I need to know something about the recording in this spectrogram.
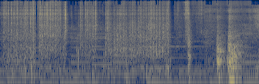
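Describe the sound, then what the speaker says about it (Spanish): Sandpaper wrapped on a wooden block rubs over a motorcycle fairing being prepared for polyurethane filler, a close, steady scratchy rasp with short repeated strokes and brief pauses near the end. "El taco de madera podemos usarlo para ayudarnos a lijar."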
